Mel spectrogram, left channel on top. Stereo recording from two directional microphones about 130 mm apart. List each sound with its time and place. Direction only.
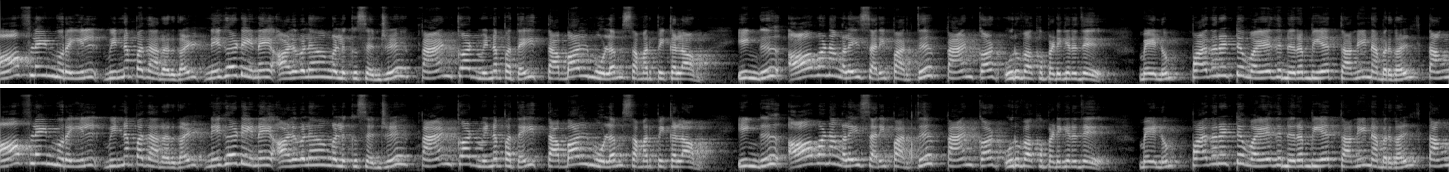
0.0 s a woman's voice: 15° left (ahead or behind)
